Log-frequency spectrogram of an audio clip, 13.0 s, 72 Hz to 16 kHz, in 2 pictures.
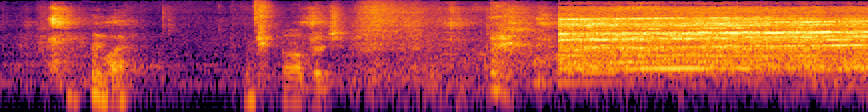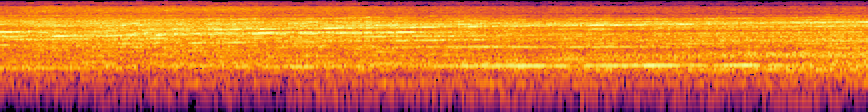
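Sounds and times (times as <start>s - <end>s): hand dryer blowing: 4.2s - 13.0s.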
